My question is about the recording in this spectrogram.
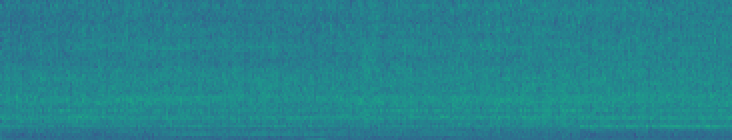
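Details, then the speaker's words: Suzuki Vitara idling after bolts were refitted in a rattle repair: a steady, even, low hum with no knocks or rattles. It is quiet now with no smoke, the idle has come down and there is no leak. "Okay naman, walang usok. Yan, bumaba na yung idle niya. Walang leak."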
